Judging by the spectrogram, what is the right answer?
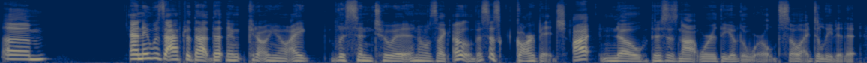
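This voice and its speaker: This online creator fields listener questions casually, her deep voice moving at a normal speed with no room sound and the mic held close. She's chatty and pokes fun at herself as she rambles, livening up when she repeats her own words.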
